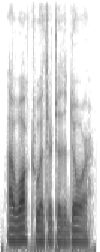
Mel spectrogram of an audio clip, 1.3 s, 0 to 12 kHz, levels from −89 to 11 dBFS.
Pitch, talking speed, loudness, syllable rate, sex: 95 Hz, 315 wpm, -20 LUFS, 7.4 syllables/s, male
